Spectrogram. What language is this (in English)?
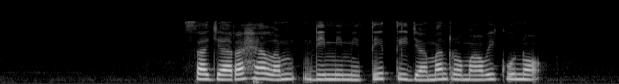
Sundanese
